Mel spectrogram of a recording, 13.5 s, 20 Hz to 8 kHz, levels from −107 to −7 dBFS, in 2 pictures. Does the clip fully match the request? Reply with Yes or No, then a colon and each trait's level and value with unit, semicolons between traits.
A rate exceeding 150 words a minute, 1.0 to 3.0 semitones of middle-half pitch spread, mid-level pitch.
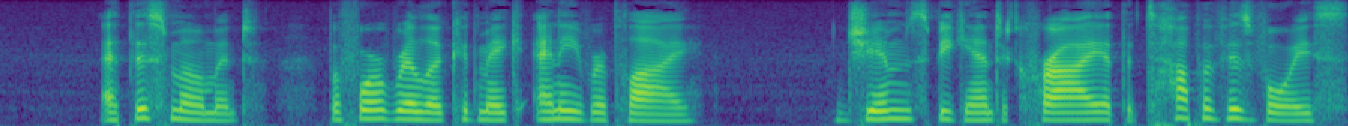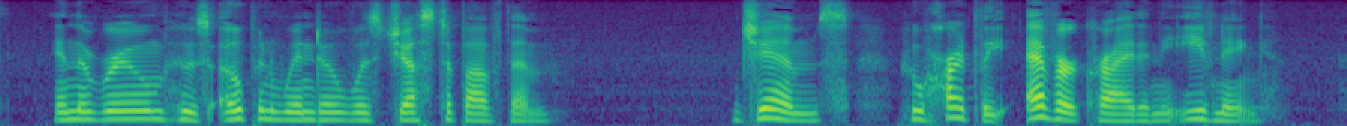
Yes: average, 165 wpm; narrow, 2.6 semitones; medium, 180 Hz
